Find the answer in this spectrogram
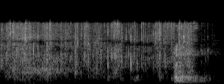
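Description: Plastic trading-card pack wrappers crinkling and tearing as packs are opened by hand. The crackle is dense and steady, grows louder just before the end, then stops.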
